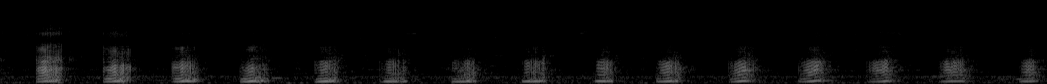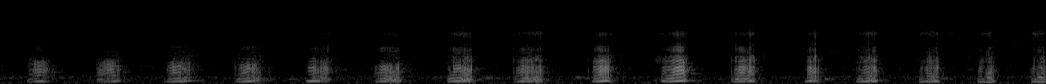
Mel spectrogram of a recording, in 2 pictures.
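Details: Four-month-old pug puppy asleep indoors, snoring steadily: around thirty raspy, wheezing snores, evenly spaced less than a second apart, growling in tone and keeping a regular rhythm throughout.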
